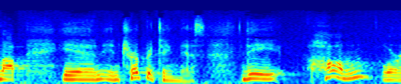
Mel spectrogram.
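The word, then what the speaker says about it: hūṃ: that can come up in interpreting this the hum or hung as it's usually pronounced in tattin is Hu m in Sanskrit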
